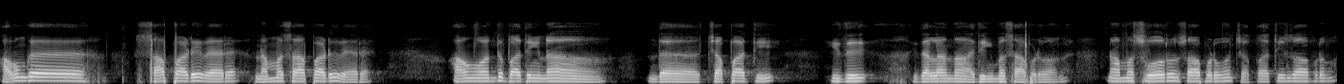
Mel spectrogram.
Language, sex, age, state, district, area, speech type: Tamil, male, 60+, Tamil Nadu, Krishnagiri, rural, spontaneous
